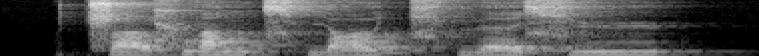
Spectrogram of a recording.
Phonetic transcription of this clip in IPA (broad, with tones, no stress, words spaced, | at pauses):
ʈ͡ʂä˧˥ʂwa˥˩nt͡ɕʰjɑ˧˥ʊ̯ t͡ɕʰɥɛ˨˩ɕy˥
